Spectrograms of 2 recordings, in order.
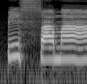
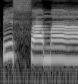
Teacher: Artinya kalau kita baca kemudian diwakaf akan terdengar ketahan napasnya. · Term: jahar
